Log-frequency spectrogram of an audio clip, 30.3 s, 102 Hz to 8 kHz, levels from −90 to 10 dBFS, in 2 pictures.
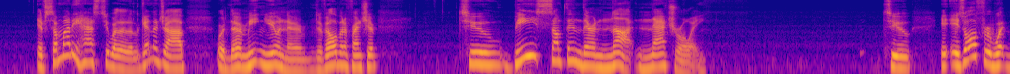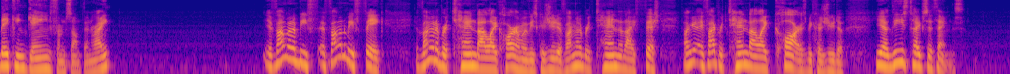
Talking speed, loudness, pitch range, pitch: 160 wpm, -17 LUFS, 130-180 Hz, 160 Hz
